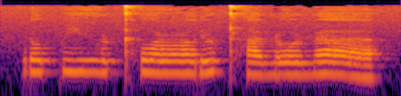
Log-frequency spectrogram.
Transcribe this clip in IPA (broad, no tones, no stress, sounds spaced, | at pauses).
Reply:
ɾ o p i ɦ ɵ ʈʰ o ʕ o ɾ ʉ ʈʰ a ɳ o ɳ ɐ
